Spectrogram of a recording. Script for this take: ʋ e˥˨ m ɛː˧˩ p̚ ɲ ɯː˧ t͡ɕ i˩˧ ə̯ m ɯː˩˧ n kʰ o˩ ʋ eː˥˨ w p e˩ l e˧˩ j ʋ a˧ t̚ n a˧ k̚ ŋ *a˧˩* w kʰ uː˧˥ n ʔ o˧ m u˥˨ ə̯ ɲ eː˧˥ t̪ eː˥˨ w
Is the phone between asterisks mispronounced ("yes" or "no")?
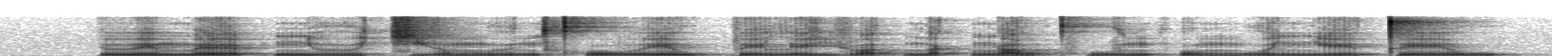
no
